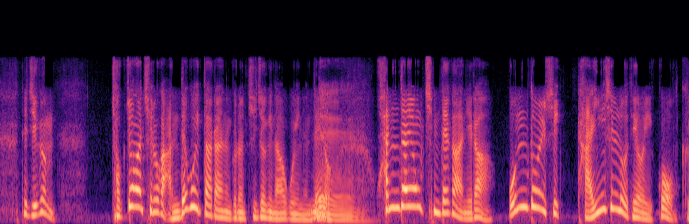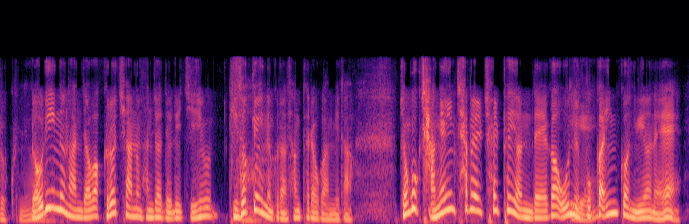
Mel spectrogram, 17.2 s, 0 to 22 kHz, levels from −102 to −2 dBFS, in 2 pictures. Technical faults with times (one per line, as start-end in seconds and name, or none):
none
